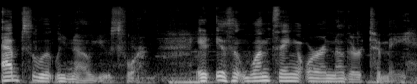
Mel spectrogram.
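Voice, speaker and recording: A woman speaks with a very deep, low pitch and very wide pitch swings. Music plays in the background. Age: 70s. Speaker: artist. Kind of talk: casual chat. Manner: chatty, thinking aloud.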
